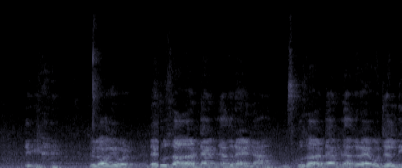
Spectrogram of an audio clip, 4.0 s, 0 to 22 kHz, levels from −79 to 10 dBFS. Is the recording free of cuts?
no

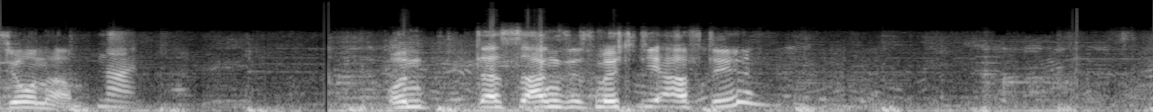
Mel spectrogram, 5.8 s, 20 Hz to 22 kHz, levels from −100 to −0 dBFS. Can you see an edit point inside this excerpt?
yes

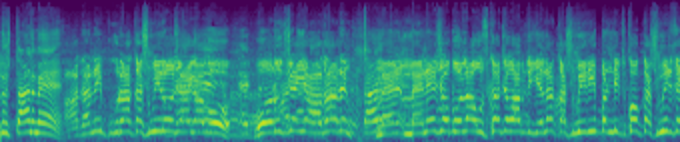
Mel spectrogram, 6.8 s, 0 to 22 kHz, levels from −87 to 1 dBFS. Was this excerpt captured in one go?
yes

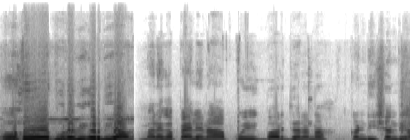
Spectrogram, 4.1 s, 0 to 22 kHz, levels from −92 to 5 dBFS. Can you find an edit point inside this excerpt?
yes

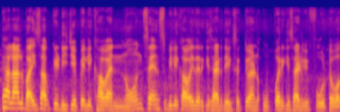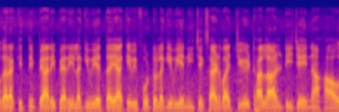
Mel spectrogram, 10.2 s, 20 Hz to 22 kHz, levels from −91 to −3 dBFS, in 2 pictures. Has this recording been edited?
no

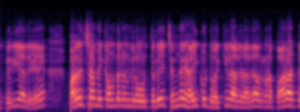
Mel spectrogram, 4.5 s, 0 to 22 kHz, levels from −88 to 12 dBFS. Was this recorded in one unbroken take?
yes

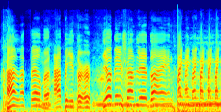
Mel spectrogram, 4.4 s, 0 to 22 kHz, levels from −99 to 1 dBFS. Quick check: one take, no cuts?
yes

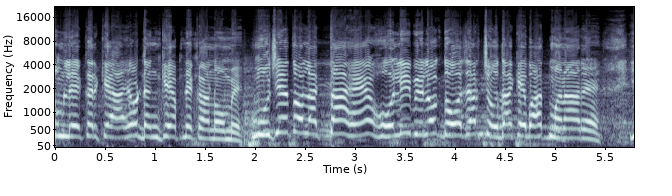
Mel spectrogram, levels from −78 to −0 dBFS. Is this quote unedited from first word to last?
no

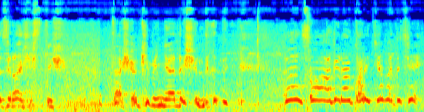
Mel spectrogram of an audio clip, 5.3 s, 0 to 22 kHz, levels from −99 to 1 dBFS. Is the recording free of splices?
yes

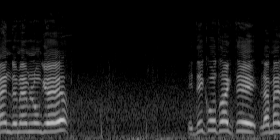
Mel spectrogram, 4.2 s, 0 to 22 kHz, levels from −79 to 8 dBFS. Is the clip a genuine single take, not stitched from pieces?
no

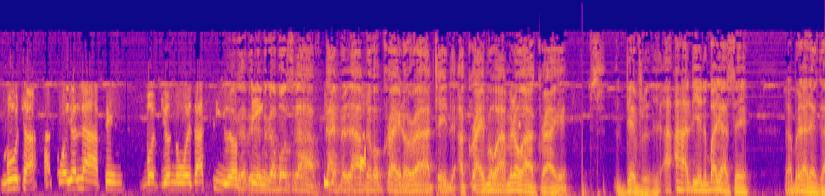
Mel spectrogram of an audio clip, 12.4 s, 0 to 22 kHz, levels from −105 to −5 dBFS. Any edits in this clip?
yes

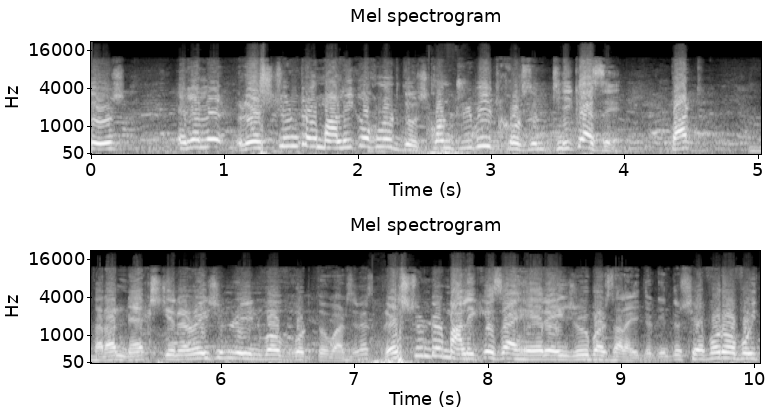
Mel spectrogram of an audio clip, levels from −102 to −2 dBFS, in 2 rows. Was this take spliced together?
yes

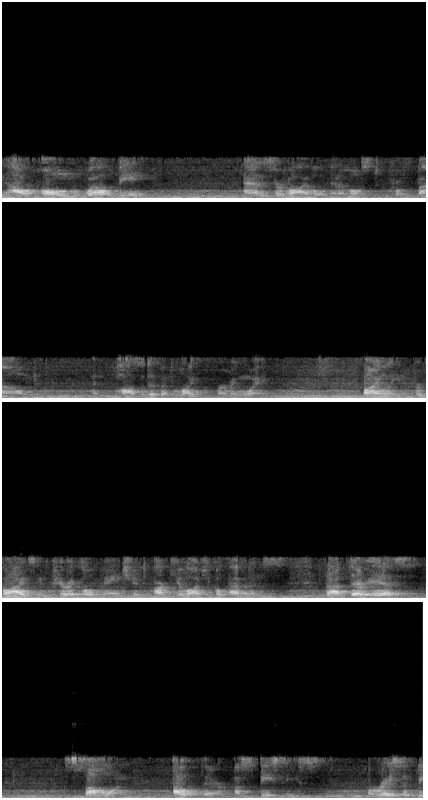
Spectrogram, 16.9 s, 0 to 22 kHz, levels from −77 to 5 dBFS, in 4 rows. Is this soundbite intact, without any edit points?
yes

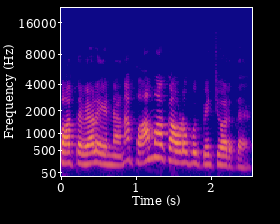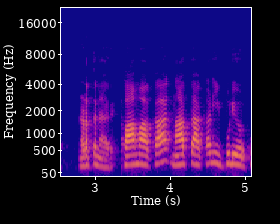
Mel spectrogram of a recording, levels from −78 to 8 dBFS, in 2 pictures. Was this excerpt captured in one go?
no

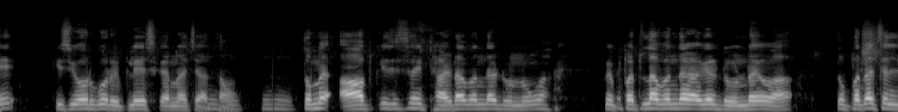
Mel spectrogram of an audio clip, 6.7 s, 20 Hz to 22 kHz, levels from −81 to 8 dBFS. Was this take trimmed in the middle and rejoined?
no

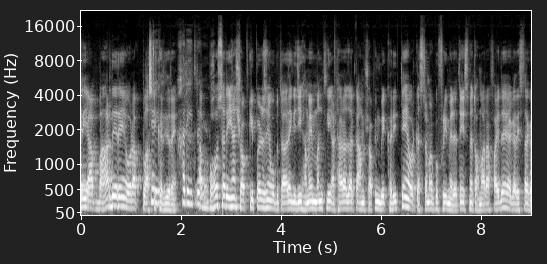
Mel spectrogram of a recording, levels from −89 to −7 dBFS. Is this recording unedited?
yes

